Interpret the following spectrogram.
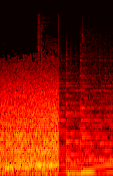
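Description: Loud, noisy railway-platform din with a steady low hum, cut off suddenly about a second in by soft background music with held notes and a low bass pulse.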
